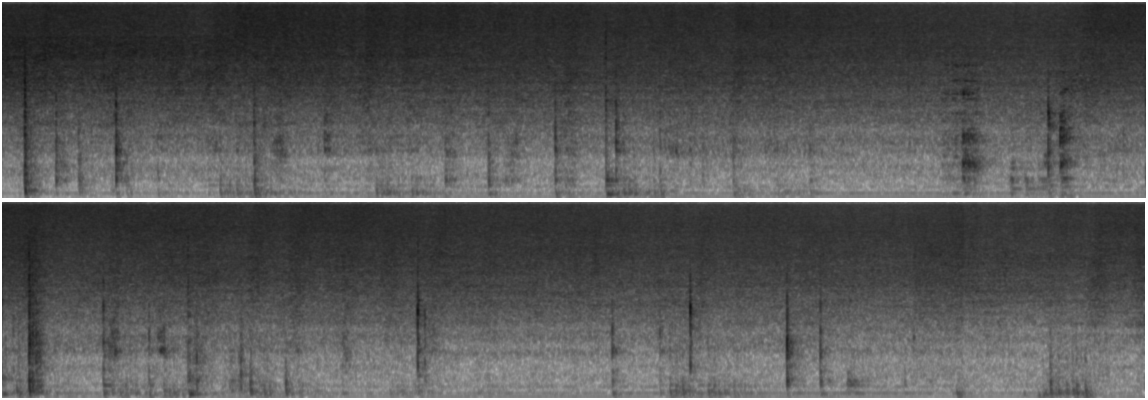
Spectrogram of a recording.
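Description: Veggie chunks cook in a pot for a Jamaican-style brown stew, giving a continuous bright sizzling hiss with scattered spoon scrapes and clacks against the pot, close and steady with no talking.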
